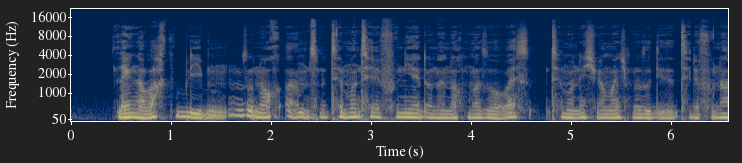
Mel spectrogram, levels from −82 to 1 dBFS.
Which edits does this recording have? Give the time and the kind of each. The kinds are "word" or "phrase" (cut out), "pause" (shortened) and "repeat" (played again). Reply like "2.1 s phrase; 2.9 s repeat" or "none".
4.7 s pause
